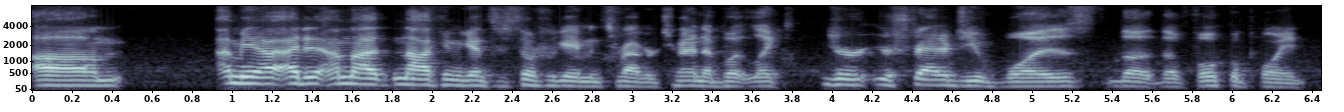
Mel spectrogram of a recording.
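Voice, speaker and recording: A man's voice: medium pitch, a little fast, fairly bright tone. A man in his early thirties, a podcast co-host asking long, rambling, enthusiastic questions. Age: 30s. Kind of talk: casual podcast chat.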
